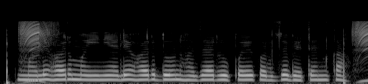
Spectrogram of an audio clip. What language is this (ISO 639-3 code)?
mar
